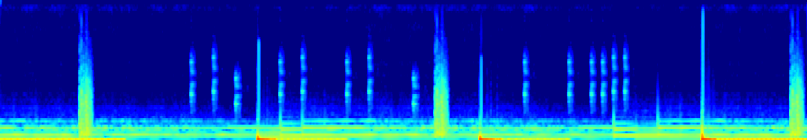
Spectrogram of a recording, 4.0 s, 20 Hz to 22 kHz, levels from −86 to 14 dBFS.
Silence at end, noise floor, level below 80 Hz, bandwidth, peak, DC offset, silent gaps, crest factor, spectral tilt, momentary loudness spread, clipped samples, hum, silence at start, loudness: 0 s; -36 dBFS; -16 dBFS; 9.4 kHz; 0 dBFS; under 0.1%; none; 14 dB; -7 dB/octave; 16 LU; under 0.1%; none; 0 s; -17 LUFS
